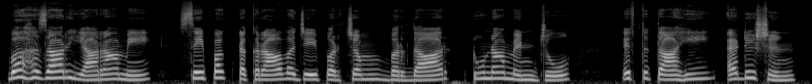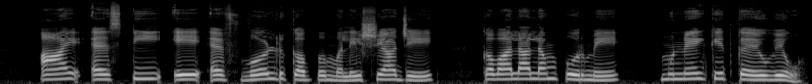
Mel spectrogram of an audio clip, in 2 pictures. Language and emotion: Sindhi, neutral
